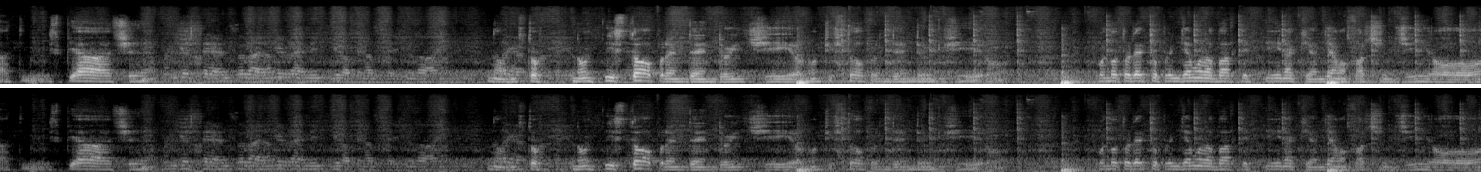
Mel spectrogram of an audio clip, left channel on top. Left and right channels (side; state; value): right; quieter; 8.6 dB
